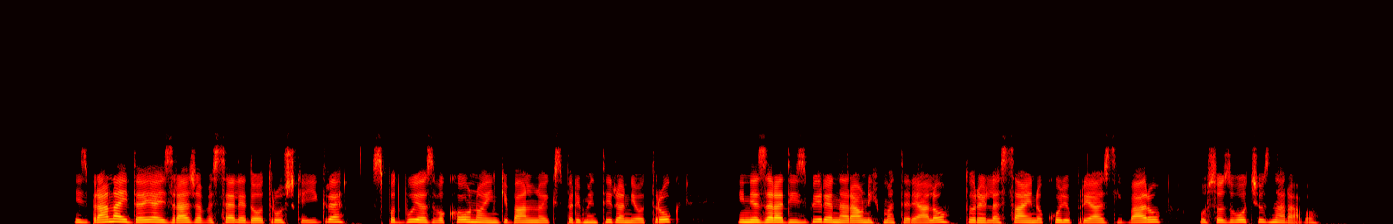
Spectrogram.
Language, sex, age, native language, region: Slovenian, female, 18-29, Slovenian, Central Slovenia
